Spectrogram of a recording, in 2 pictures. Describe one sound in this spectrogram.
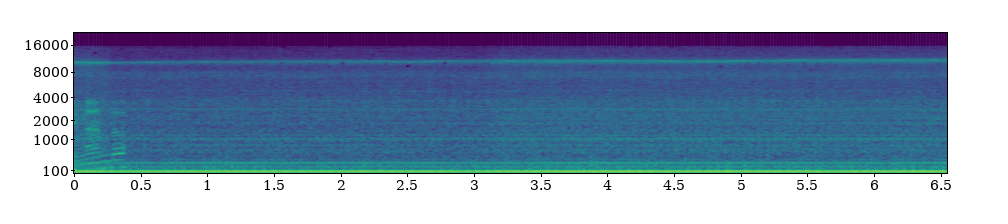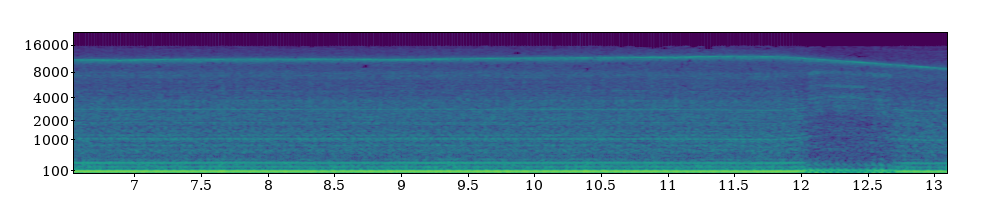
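A diesel semi-truck engine drones at cruising speed.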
